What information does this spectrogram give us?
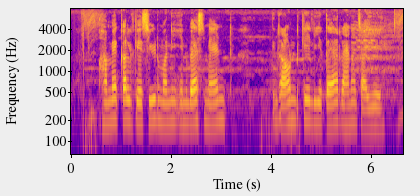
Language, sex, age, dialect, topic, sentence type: Hindi, male, 18-24, Kanauji Braj Bhasha, banking, statement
